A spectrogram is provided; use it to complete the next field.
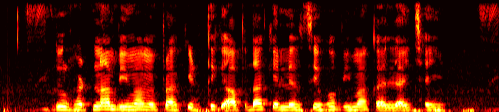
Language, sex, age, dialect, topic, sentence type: Magahi, female, 18-24, Western, banking, statement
